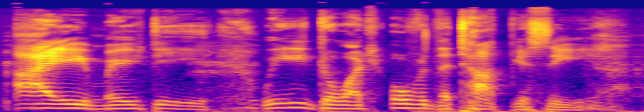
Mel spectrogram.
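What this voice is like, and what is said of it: Put-on pirate accent. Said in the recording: “I gave him a pirate's accent”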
